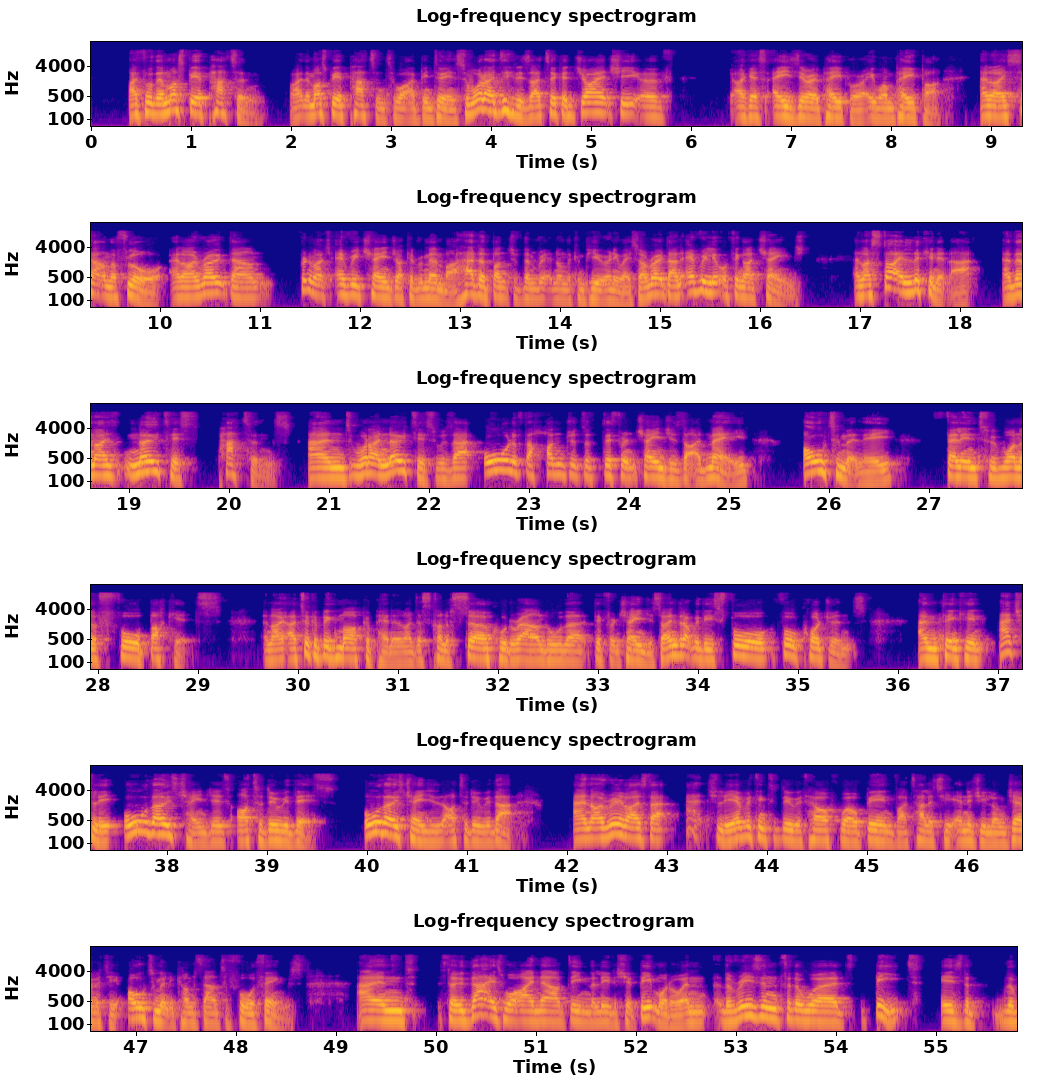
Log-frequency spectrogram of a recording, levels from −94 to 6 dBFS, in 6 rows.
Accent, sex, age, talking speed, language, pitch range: British, male, 30-49, 210 wpm, English, 115-145 Hz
